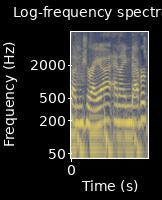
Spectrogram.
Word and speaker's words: Andrea: to literally not okay everyone pronounces my name Andrea but it's Andrea and I never correct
